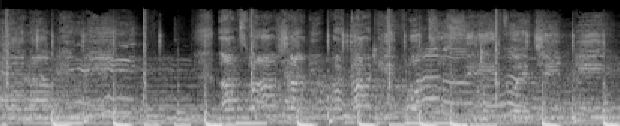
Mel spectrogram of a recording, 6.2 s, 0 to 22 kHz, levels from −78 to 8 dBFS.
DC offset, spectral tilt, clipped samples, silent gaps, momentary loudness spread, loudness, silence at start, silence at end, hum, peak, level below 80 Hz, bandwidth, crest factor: under 0.1%; -4.5 dB/octave; under 0.1%; none; 4 LU; -12 LUFS; 0 s; 0 s; none; 0 dBFS; -12 dBFS; 16.5 kHz; 10 dB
